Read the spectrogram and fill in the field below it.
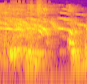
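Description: Chickens cluck and squawk close by as they are fed their favourite food, short busy calls tumbling over one another through the moment, with a voice faintly mixed in.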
